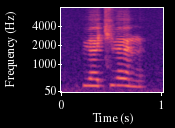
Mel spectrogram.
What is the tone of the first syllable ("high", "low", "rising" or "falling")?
high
